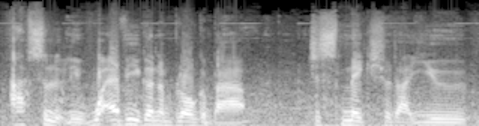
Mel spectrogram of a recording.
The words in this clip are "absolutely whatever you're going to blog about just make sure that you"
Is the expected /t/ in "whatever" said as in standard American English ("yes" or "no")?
yes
